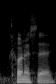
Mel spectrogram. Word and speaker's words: Koenigsegg: I still think I liked, and I mispronounced this, so forgive me. It's the Koenigsegg. How do you? – Koenigsegg. – Koenigsegg? – Yeah.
